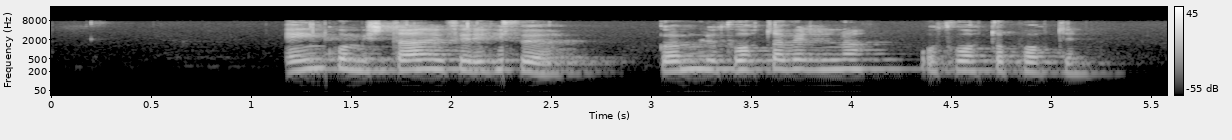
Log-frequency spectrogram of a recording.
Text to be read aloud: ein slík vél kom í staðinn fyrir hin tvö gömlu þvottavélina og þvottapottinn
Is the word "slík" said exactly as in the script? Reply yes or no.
no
